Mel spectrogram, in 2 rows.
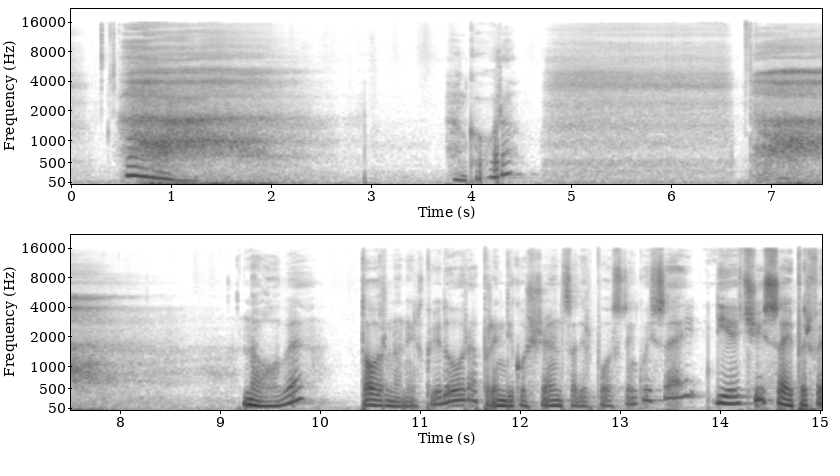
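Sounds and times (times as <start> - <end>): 
slow deep breaths in and out: 0.0 - 3.7, 4.6 - 9.2
speech: 0.5 - 1.2, 4.0 - 4.6, 9.2 - 15.0.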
